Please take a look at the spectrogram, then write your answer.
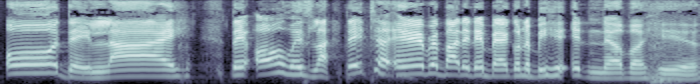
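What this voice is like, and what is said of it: Put-on African accent. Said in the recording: “I think he might have been African. I don't know. I don't want to mess up the accent.”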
